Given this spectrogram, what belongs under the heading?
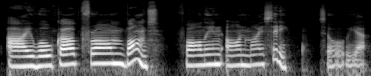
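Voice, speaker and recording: A Ukrainian-accented woman in her thirties, a stand-up comic guesting on an interview. She talks casually with dry, self-mocking humor at an everyday middle pitch. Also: a little mellow. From northwest Ukraine. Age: 30s.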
